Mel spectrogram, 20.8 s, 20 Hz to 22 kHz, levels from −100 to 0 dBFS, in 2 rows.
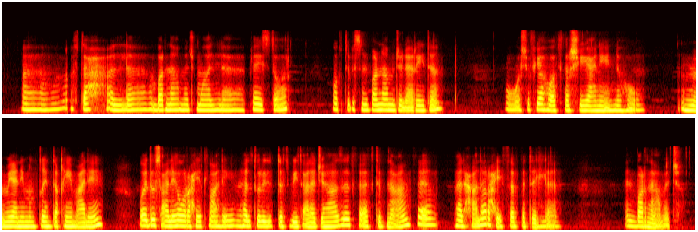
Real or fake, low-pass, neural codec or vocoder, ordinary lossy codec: real; none; none; none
